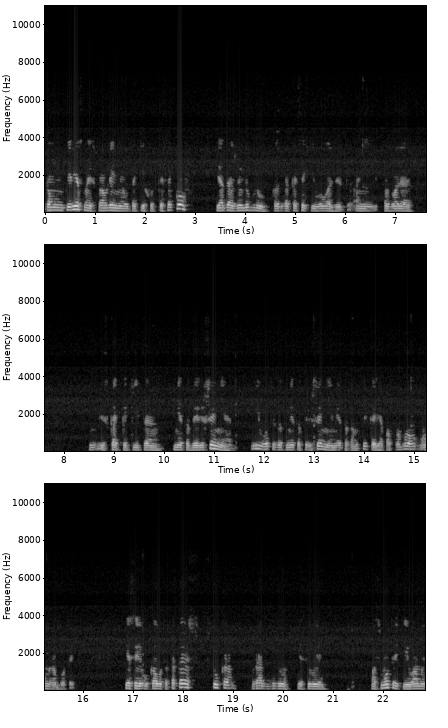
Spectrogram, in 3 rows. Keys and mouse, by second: 5.4-6.3 middle drag, 11.4-13.0 middle drag, 13.7-14.8 middle drag, 15.4-17.1 middle drag, 21.4-22.8 middle drag.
